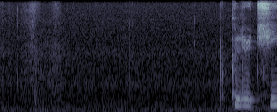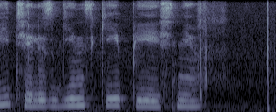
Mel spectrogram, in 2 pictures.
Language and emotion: Russian, neutral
